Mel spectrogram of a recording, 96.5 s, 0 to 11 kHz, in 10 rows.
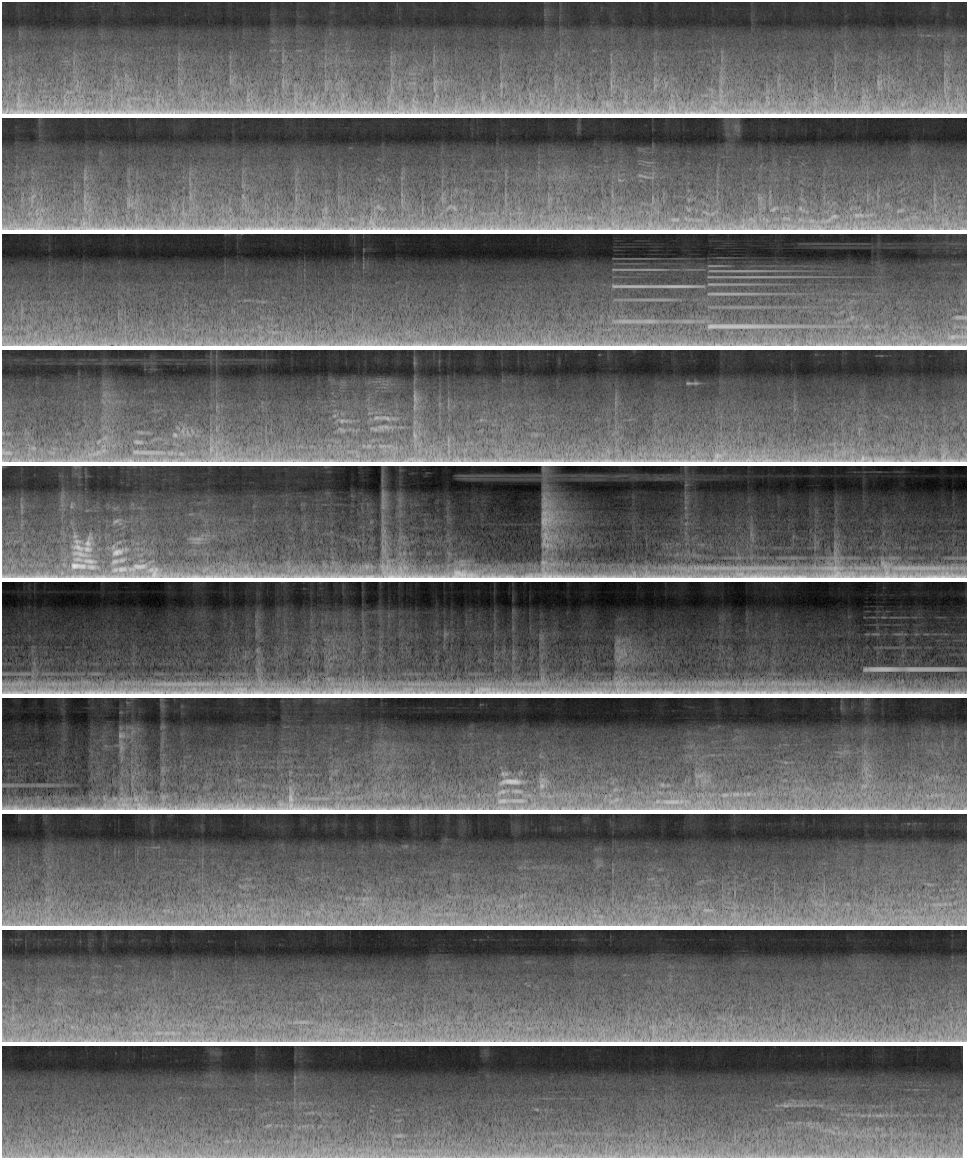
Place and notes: London Heathrow airport, Terminal 5, waiting for departure, walking around
(Sony D50, OKM2)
